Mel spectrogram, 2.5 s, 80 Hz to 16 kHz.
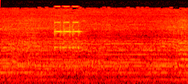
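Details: S1S Max drone in outdoor daytime flight in light wind: brief burst of quick high-pitched beeps over the steady motor hum; warning alarm, possibly low battery, and it is landed for a battery swap.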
